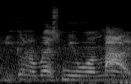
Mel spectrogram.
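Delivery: high, incredulous protest; indignant retort. Retold or imitated. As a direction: act out the outraged question to the cops. Retorting to cops arresting him.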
